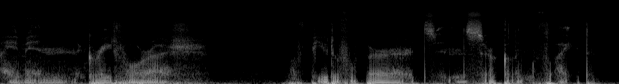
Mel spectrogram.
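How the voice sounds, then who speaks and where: A man whispers in a gentle tone at a very slow pace. Noticeable background noise can be heard. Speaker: ASMR creator. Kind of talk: ASMR poetry reading. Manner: slow, gentle, hushed.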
